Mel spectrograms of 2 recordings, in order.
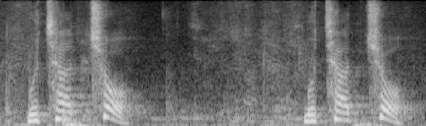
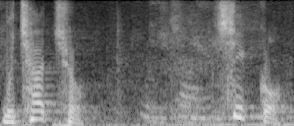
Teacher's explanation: Es una combinación entre las consonantes fricativas y las consonantes oclusivas. Empieza a pronunciar con las consonantes oclusivas y luego termina con la fricción. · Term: consonantes africadas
